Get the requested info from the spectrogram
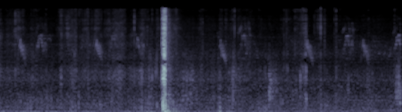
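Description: Small birds chirping, many short high chirps that slide downward in pitch, over a faint outdoor background. One sharp, loud knock stands out about two and a half seconds in.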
